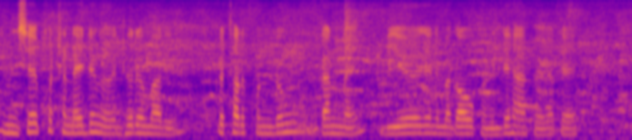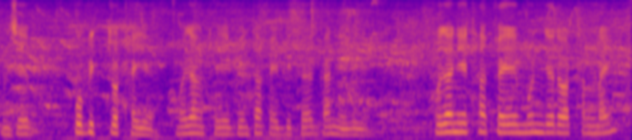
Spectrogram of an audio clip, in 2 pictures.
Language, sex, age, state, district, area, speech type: Bodo, male, 45-60, Assam, Udalguri, urban, spontaneous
